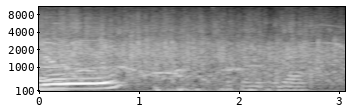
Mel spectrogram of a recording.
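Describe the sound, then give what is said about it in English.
Applause and cheering from a small group welcoming a special guest, opening with a sustained whooping voice before settling into steady clapping, with some voices mixed in toward the end. “Keep the applause down.”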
